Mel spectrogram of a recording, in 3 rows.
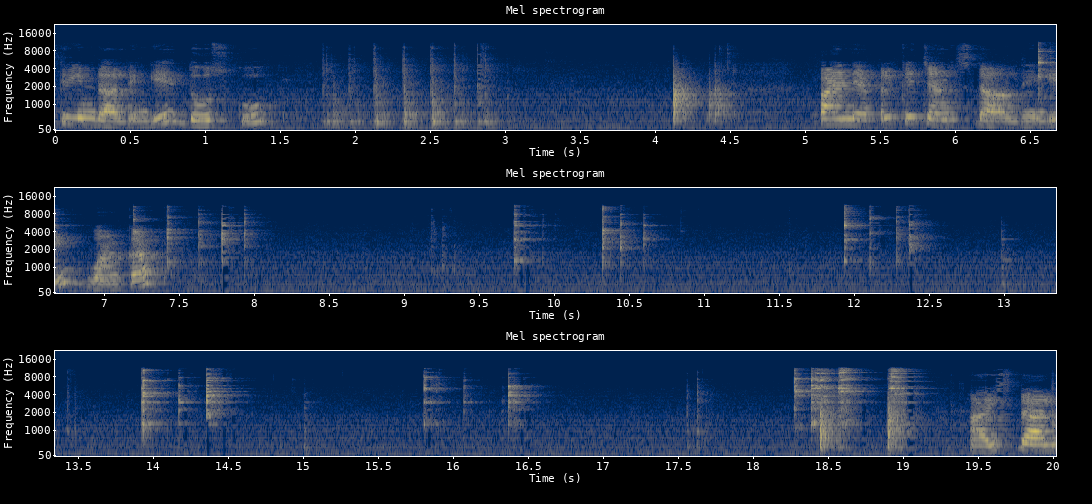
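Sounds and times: metal spoon clinking glass bowl: 6.5s - 8.1s, 9.7s - 10.8s, 11.9s - 12.6s, 13.9s - 14.7s, 15.8s - 16.6s, 18.3s - 19.2s.

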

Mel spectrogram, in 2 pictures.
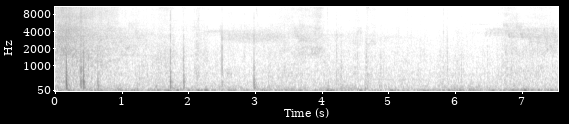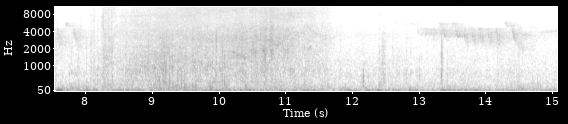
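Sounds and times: small bird singing: 0.0s - 8.5s, 12.6s - 15.0s
footsteps on wet forest path: 0.0s - 15.0s
rustling through trees: 0.0s - 15.0s.

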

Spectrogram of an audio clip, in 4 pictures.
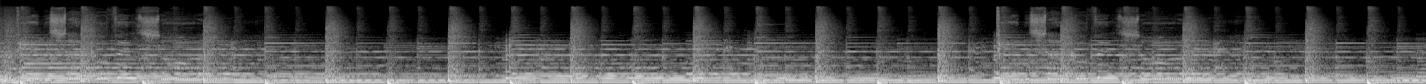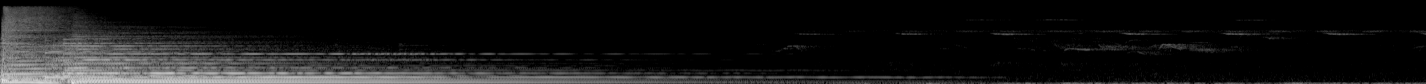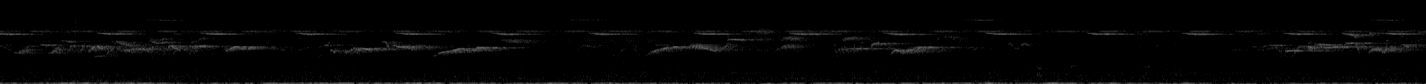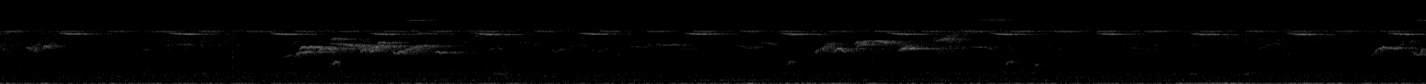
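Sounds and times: birds chirping: 16.8s - 27.9s.

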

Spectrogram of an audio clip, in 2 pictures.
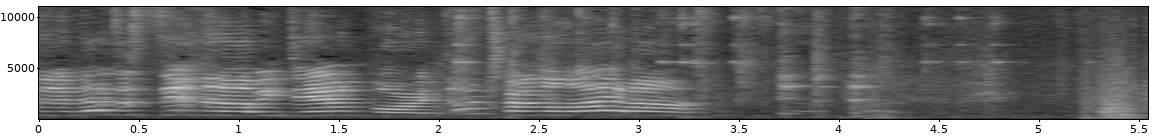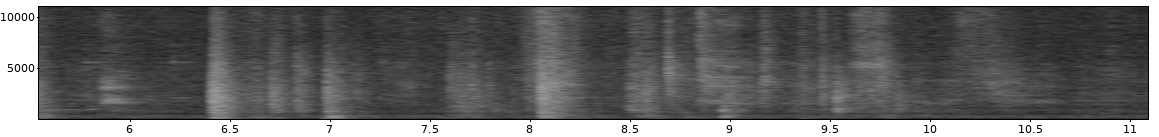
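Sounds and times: knocks and thuds on a stage: 6.4s - 9.2s.

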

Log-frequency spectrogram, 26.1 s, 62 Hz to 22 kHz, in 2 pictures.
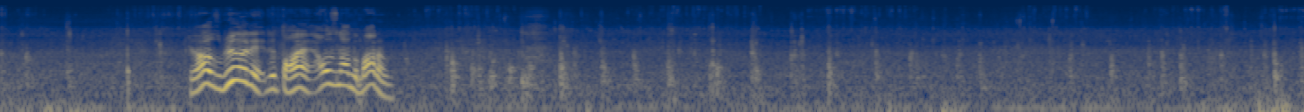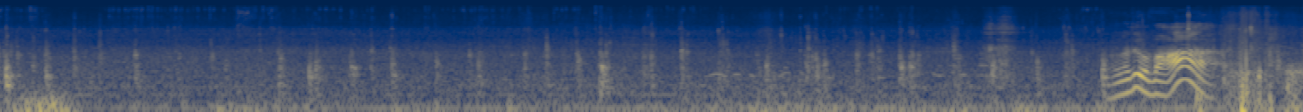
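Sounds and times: waves lapping against boat hull: 0.0s - 26.0s
wind rumbling on microphone: 11.3s - 26.0s.

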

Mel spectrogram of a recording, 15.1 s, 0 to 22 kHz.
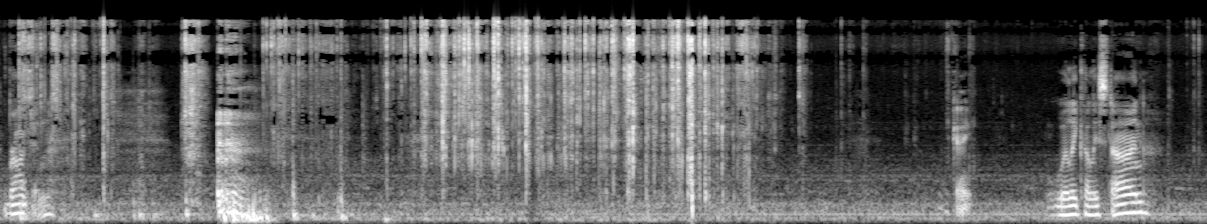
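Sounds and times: plastic wrapper crinkling: 0.0s - 1.5s, 3.3s - 10.1s
trading cards being handled: 0.0s - 2.6s, 3.3s - 12.3s.

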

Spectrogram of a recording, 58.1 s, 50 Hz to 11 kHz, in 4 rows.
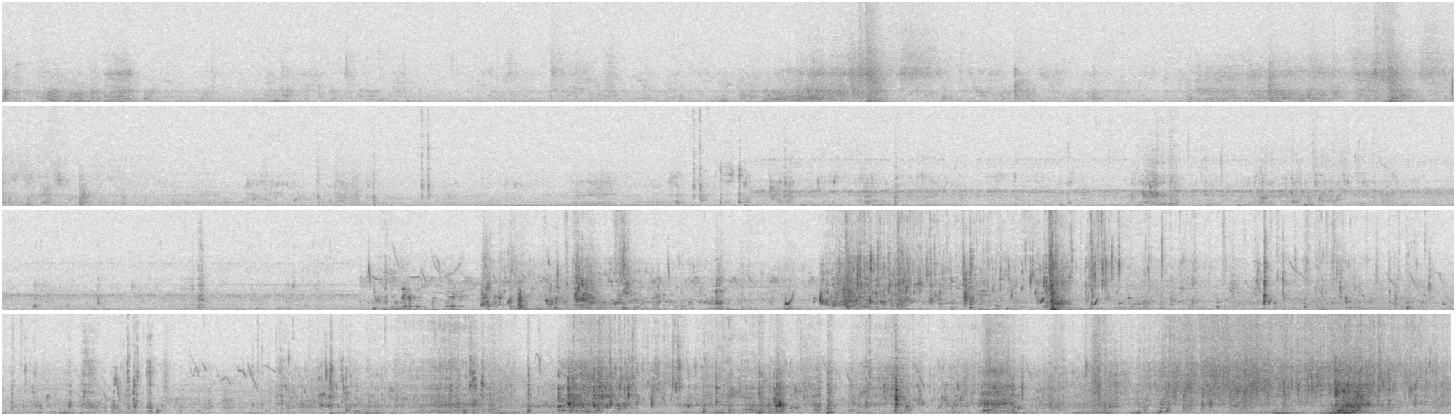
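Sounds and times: elephants splashing water: 32.2s - 58.0s.

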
